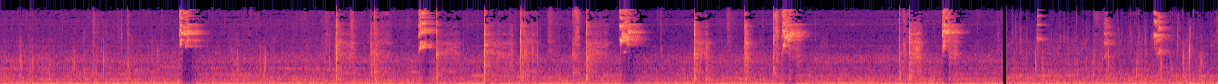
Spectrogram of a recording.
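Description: Metal spoon stirring boiling beans in a stainless steel pot, striking and scraping the pot in short, sharp, high-pitched sounds every second or so, over a steady low hum.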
